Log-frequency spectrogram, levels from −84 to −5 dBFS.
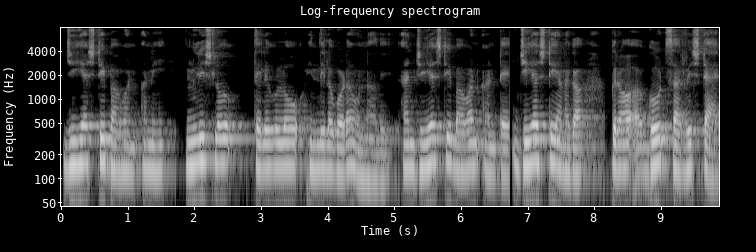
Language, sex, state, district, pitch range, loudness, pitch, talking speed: Telugu, male, Andhra Pradesh, Visakhapatnam, 130-150 Hz, -28 LUFS, 135 Hz, 115 wpm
